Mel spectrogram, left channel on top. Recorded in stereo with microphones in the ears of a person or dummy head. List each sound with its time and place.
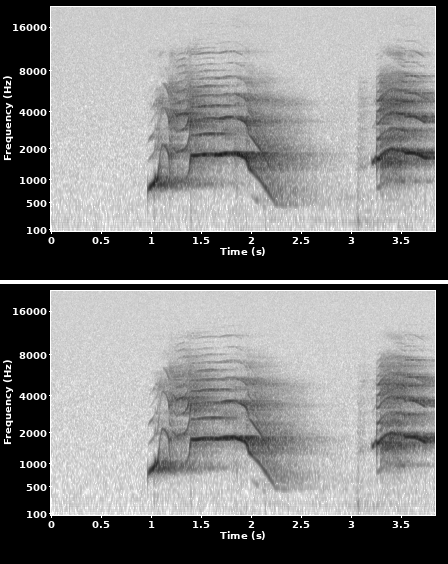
1.0 s a baby crying: 5° left (ahead or behind), 0.6 m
